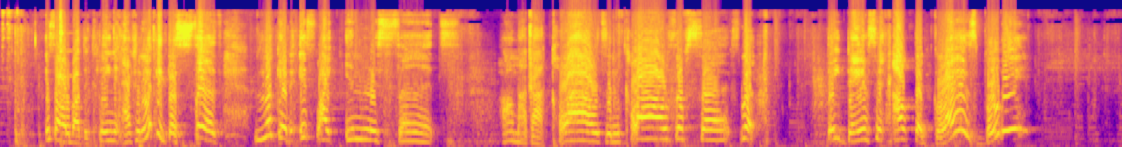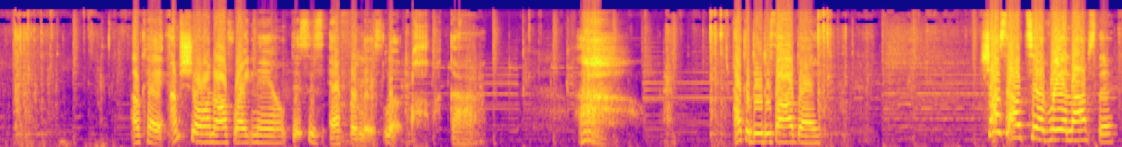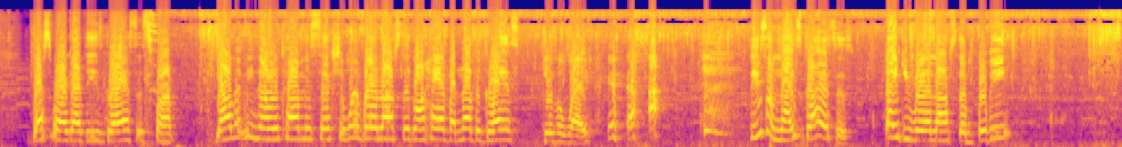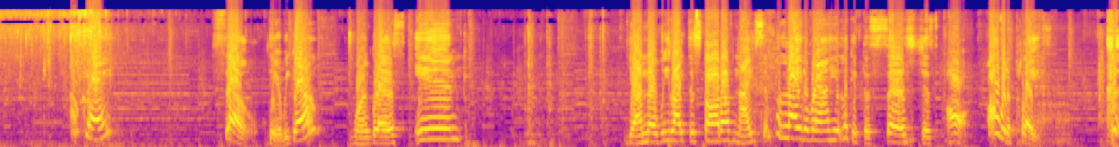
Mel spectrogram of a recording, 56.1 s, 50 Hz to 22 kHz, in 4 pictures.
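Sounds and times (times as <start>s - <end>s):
quiet background music: 0.0s - 56.0s
kitchen faucet running: 29.0s - 44.5s.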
